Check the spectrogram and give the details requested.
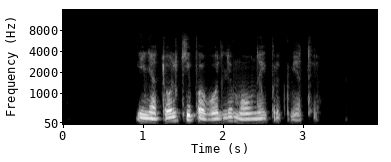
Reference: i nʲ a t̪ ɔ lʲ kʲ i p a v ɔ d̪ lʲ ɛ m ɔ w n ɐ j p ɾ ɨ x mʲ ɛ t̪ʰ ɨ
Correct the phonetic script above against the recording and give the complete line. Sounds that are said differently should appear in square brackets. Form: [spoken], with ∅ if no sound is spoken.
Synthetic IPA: i nʲ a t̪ ɔ lʲ kʲ i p a v ɔ d̪ lʲ ɛ m ɔ w n ɐ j p ɾ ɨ [k] mʲ ɛ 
